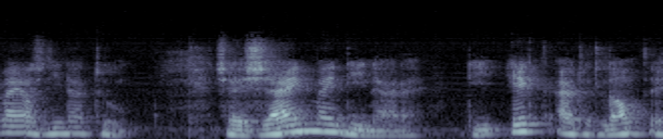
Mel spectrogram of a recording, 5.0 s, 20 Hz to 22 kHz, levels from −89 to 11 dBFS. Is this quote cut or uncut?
uncut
